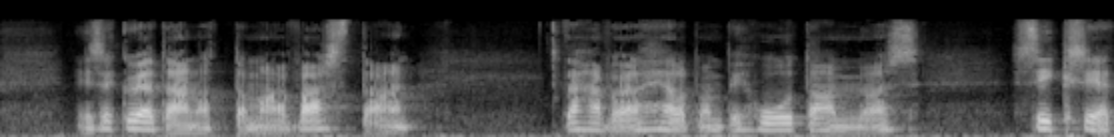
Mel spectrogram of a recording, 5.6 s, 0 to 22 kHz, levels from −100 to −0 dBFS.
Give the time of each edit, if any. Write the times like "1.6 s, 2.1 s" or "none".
2.8 s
